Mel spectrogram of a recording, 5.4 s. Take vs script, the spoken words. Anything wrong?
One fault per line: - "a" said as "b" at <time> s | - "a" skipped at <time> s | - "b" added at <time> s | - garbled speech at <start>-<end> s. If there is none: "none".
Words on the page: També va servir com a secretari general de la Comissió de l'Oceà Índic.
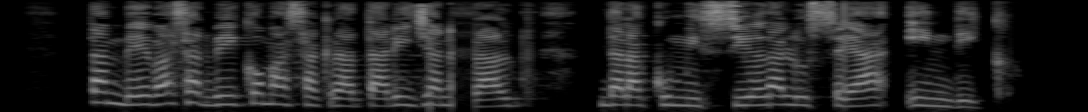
none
